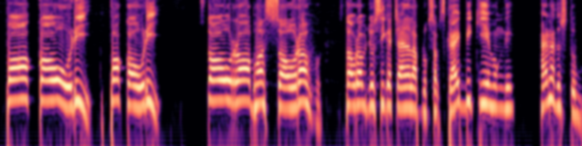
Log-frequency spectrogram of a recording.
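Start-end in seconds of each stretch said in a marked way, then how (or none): 0.1-1.2 पकौड़ी slowly split as प, कौ, ड़ी; drawn-out teaching version of pakodi; syllable-by-syllable reading. Shown as a demonstration. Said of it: "औ की ध्वनि निकालेंगे". 2.7-3.5 सौरभ split as सौ, र, भ with each vowel sounded; careful teaching version of Saurabh; syllable-by-syllable reading. Shown as a demonstration. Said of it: "औ की ध्वनि निकालेंगे".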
